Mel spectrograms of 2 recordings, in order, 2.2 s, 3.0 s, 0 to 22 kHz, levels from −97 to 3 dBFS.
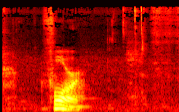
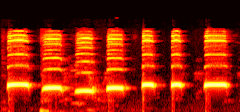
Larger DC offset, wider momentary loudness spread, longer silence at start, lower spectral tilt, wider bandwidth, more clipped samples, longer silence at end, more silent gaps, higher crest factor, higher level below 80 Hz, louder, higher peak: neither; first, 21 LU vs 4 LU; about the same, 0.05 s vs 0.1 s; first, -7.5 dB/octave vs 4 dB/octave; first, 17 kHz vs 7.8 kHz; neither; about the same, 0.25 s vs 0.15 s; neither; first, 18 dB vs 10 dB; second, -56 dBFS vs -48 dBFS; second, -15 LUFS vs -10 LUFS; about the same, -2 dBFS vs 0 dBFS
